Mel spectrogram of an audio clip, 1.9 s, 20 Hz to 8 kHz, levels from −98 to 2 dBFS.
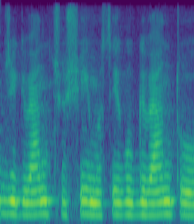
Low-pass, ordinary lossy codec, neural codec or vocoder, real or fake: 7.2 kHz; Opus, 64 kbps; none; real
